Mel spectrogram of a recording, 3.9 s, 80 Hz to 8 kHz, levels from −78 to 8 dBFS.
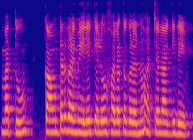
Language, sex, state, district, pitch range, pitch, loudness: Kannada, female, Karnataka, Bidar, 235-250 Hz, 245 Hz, -15 LUFS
